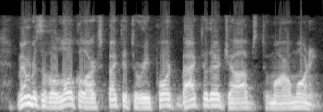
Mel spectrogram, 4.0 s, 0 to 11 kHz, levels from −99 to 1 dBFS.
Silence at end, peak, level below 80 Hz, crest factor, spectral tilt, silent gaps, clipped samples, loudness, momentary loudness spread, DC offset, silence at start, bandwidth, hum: 0.05 s; 0 dBFS; -40 dBFS; 10 dB; -8.5 dB/octave; none; 2%; -10 LUFS; 4 LU; under 0.1%; 0.1 s; 7.4 kHz; none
